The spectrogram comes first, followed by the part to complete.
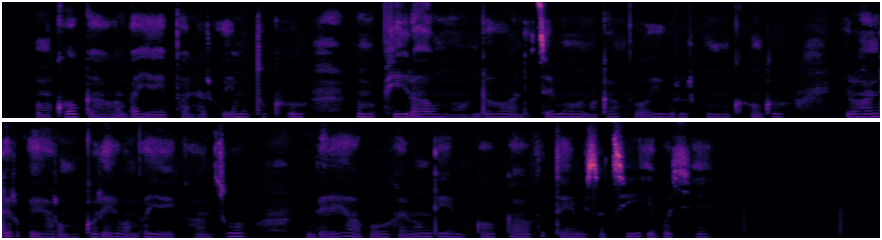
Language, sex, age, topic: Kinyarwanda, male, 18-24, finance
